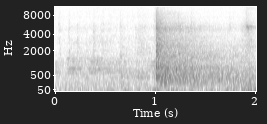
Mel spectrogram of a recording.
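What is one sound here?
A tennis ball is struck hard with a racket, echoing through a large hall.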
